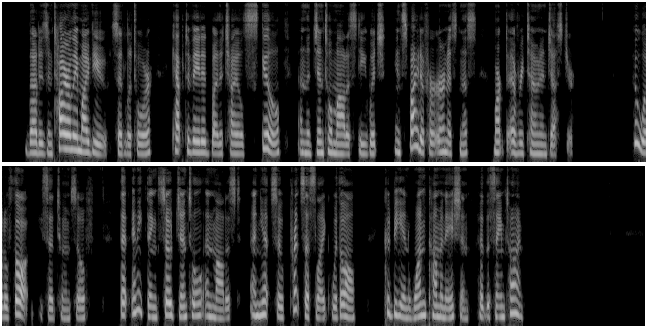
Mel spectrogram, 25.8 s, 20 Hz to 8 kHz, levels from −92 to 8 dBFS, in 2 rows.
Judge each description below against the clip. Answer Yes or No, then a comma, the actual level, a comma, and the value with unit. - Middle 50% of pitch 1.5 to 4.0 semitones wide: Yes, average, 3.3 semitones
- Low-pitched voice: No, high, 200 Hz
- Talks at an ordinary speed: No, slow, 130 wpm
